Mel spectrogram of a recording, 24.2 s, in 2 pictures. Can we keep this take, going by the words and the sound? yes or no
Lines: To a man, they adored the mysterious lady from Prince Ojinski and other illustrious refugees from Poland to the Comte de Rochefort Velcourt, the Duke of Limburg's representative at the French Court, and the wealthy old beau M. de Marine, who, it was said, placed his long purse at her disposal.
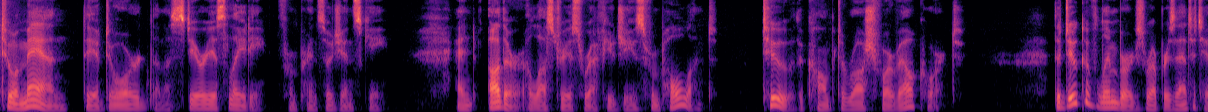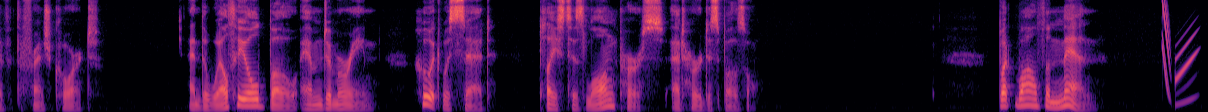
no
